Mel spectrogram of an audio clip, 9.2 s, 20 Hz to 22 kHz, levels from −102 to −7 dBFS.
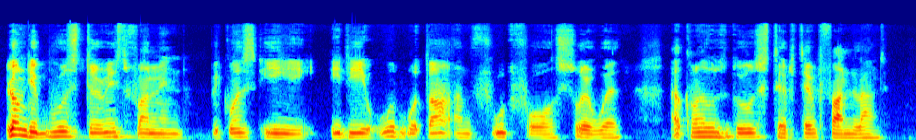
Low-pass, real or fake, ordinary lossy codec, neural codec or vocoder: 10.8 kHz; fake; AAC, 48 kbps; codec, 24 kHz, 1 kbps, SNAC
